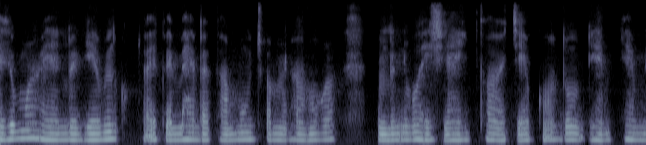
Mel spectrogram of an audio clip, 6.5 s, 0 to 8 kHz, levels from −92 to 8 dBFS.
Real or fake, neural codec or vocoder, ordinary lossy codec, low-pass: fake; autoencoder, 22.05 kHz, a latent of 192 numbers a frame, VITS, trained on one speaker; none; 7.2 kHz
